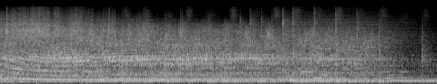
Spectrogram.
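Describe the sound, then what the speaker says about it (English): A P-51 Mustang, a fast propeller-driven fighter used in air racing, roars steadily and loudly nearby, its engine drone and prop noise holding a constant pitch before easing slightly at the end. "The fabled Mustang was one of the fastest propeller-driven airplanes of the war."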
